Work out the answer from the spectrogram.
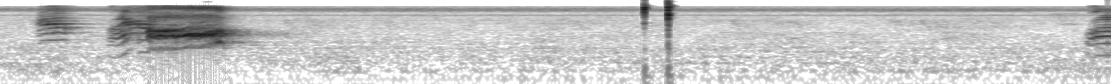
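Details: Black-naped oriole (kepodang) from Sumbawa, used as a lure: a short loud harsh burst with a nasal quality near the start, then two sharp clicks and quiet background.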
